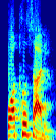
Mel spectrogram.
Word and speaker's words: পথচারী: উচ্চারণে হসন্ত হলেও সমাসবদ্ধ শব্দের মধ্যে অ এর উচ্চারণ ও এর মতো হয়। পথচারী, পথ, পথ ছয়াকার রয় দীর্ঘী, সারি, পথচারী, এখানে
